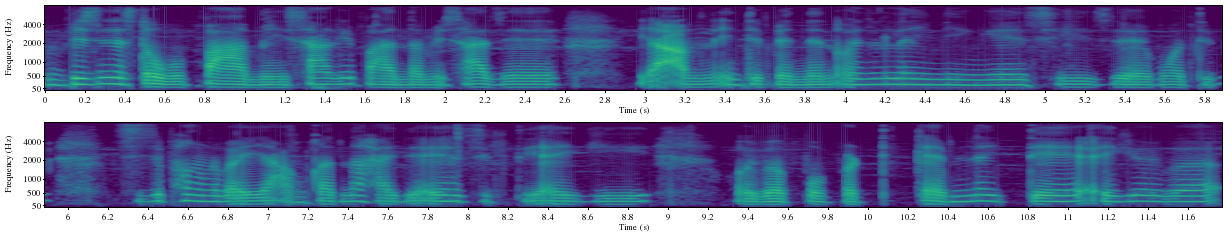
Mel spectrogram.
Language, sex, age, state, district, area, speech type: Manipuri, female, 30-45, Manipur, Thoubal, rural, spontaneous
